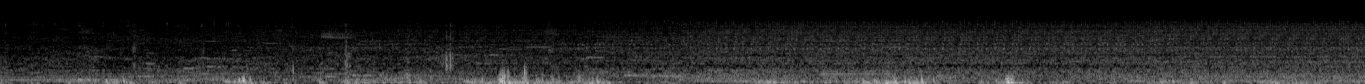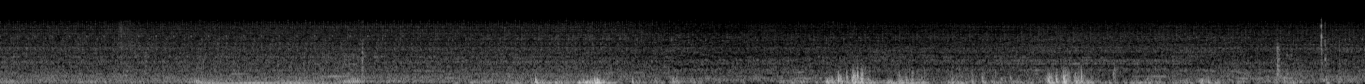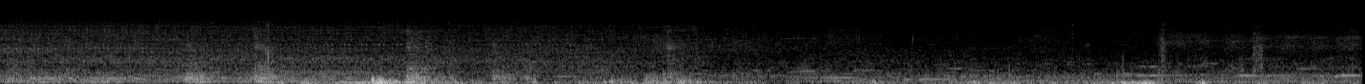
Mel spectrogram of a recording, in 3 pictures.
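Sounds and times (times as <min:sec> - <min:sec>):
car engine idling: 0:00.0 - 0:40.9
wind rumble on microphone: 0:02.2 - 0:06.3, 0:07.6 - 0:10.4, 0:18.8 - 0:20.7, 0:21.6 - 0:26.9, 0:29.8 - 0:35.0.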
